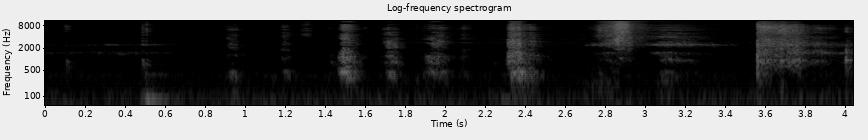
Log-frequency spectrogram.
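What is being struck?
Pen on a paper notebook page.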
